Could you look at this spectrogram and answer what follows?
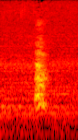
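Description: A single short dog bark from a tamed wolf-dog in the Minecraft game, clear and mid-loud over a quiet background, lasting a fraction of a second.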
